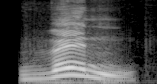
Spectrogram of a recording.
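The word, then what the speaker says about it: when: व और ह की जोड़ी ही ऐसी है जब आधा व और ह एक साथ आता है। ह ऑटोमेटिकली साइलेंट हो जाता है। ठीक है? इसको लिख लीजिएगा। व्हेन व्हाट विसल है ना? इस तरीके से इसका उच्चारण। तो डब्ल्यू के बाद क्योंकि एच का आया था इसलिए मैंने आपको यहां पे बता दिया कि एच जो है यहां पर इस केस में साइलेंट होता है।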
